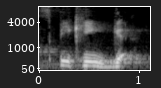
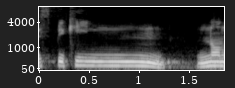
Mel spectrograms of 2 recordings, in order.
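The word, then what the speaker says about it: speaking: اوكي، ما تنطقوش الكا. اوكي، ما تقولوش اي ام نوت سبيكينغ. اوكي، هذا راه خطا، لان في الفونيتكس كتولي سبيكين نون طويله. اوكي، يعني ديال النيزل، كتسمى النيزل.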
